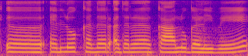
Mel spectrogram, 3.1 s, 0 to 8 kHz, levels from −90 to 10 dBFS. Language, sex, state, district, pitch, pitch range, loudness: Kannada, female, Karnataka, Bidar, 215 Hz, 210-225 Hz, -15 LUFS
